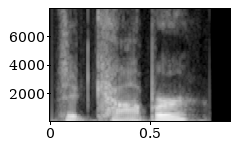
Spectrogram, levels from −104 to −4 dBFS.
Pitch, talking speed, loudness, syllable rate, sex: 130 Hz, 200 wpm, -18 LUFS, 5.7 syllables/s, male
